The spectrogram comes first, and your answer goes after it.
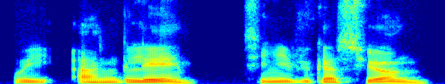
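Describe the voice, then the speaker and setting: A man teaching a French class over a video call, patiently slowing down to model pronunciation. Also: mid-range voice, no echo. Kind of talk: online class instruction.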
